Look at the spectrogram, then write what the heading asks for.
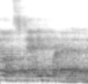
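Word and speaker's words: asterisk: को हम कहते हैं स्टेरिक, ESTERIC, स्टेरिक इसे कहते हैं। तो आमतौर पर ई साइलेंट पढ़ा जाता है और स्टेरिक पढ़ा जाता है।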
